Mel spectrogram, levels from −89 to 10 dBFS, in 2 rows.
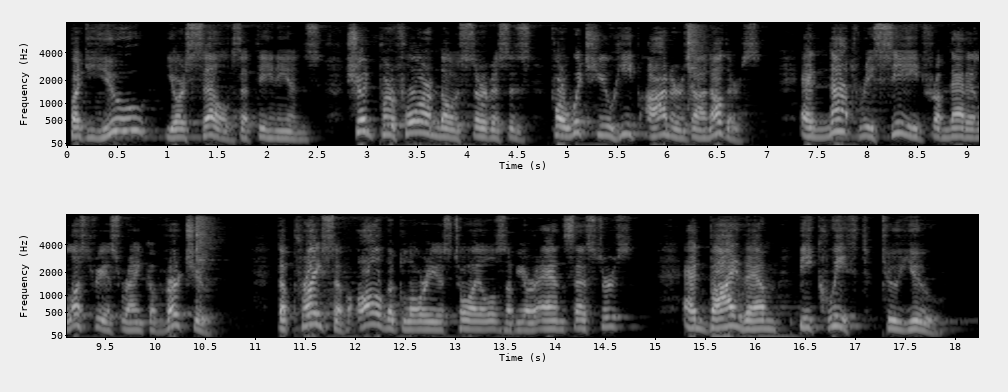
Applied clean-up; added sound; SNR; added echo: classical method WPE with log-MMSE.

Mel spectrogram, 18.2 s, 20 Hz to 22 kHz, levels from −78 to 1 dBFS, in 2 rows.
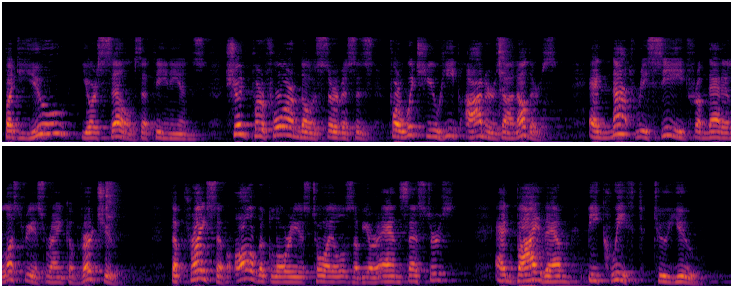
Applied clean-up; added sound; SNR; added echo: none; Hi-hat; 16 dB; reverberation time 0.6 s.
